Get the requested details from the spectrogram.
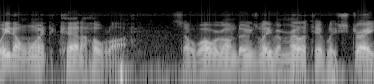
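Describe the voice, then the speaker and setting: This man has an American accent and a medium pitch. His voice comes through dry and close, with no echo. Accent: hillbilly. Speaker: small farmer. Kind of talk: tutorial. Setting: outdoors. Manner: casual, folksy.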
